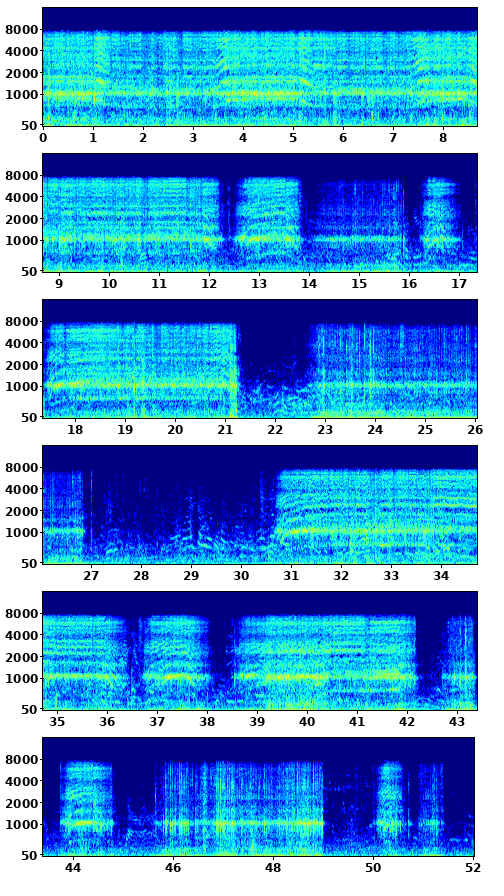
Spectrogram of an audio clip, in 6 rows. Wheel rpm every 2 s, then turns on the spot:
210, 170, 200, 180, 180, 150, 70, 20, 40, 160, 80, 20, 30, 10, 0, 90, 160, 130, 60, 80, 140, 30, 30, 40, 20, 10.
14-16 22-28 46-52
